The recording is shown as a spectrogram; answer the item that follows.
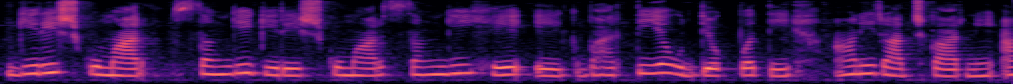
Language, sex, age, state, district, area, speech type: Marathi, female, 18-30, Maharashtra, Ahmednagar, rural, read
